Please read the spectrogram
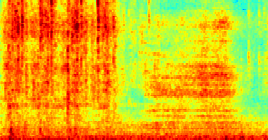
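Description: Wire whisk stirring melted butter in a stainless steel saucepan, clinking lightly against the pan: a few small metallic ticks in the first second, then quieter.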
